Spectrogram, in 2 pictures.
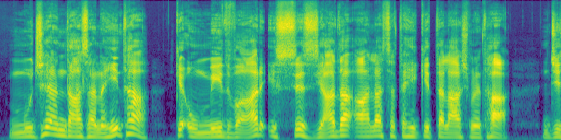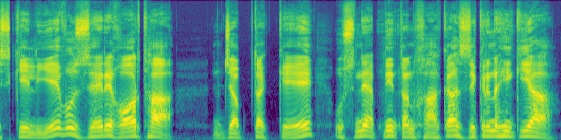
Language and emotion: Urdu, surprised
